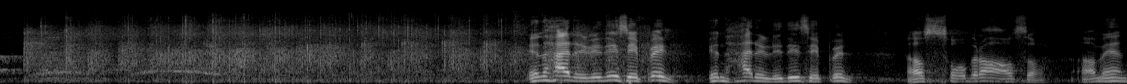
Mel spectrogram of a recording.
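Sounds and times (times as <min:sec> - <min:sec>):
audience applause: 0:00.0 - 0:06.7
speech: 0:05.3 - 0:11.2.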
